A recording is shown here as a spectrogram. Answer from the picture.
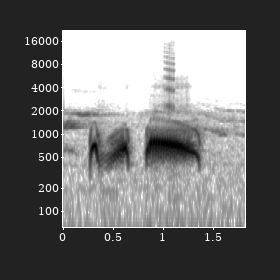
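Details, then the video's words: Spotted dove call played to draw in wild birds: one arched coo with a soft follow-on, then a long, evenly vibrating coo that falls slightly at its close. "Tiếng cu gáy kích bổi"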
